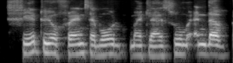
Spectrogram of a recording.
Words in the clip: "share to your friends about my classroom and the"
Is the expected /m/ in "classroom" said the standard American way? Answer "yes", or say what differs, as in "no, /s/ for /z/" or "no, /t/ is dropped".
yes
